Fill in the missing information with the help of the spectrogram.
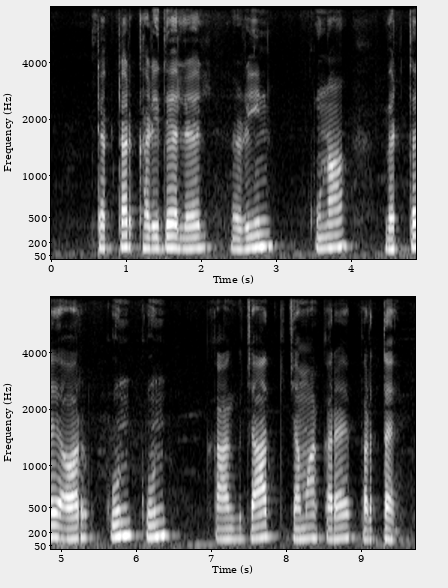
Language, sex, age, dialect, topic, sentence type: Maithili, male, 18-24, Angika, banking, question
